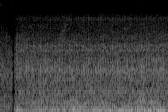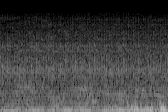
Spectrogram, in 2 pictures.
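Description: Outdoor noise: a steady low rumble with a hiss above it that starts suddenly and slowly grows, with wind buffeting the microphone in gusts near the end.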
